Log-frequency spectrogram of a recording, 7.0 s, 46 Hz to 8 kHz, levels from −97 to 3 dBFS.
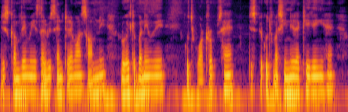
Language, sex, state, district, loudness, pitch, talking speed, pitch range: Hindi, male, Jharkhand, Ranchi, -16 LUFS, 115 Hz, 180 wpm, 105-125 Hz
